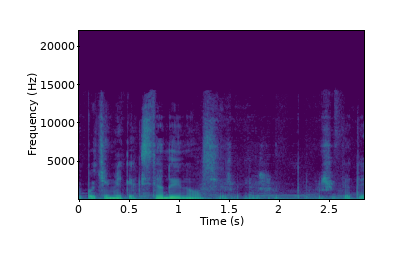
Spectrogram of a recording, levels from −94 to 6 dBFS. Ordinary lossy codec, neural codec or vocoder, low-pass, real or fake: MP3, 96 kbps; codec, 44.1 kHz, 3.4 kbps, Pupu-Codec; 14.4 kHz; fake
